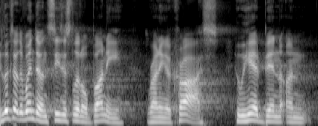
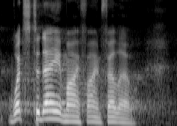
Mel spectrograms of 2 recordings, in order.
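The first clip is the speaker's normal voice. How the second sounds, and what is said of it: Put-on accent. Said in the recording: “Oh no, my accent.”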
